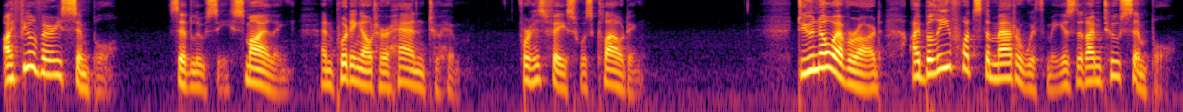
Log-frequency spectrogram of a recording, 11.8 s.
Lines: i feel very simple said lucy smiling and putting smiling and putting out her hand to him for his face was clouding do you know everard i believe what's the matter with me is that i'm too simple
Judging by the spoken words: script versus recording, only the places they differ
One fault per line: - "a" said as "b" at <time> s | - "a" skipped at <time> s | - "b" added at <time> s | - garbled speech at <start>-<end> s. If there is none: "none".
- "smiling and putting" skipped at 3.6 s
